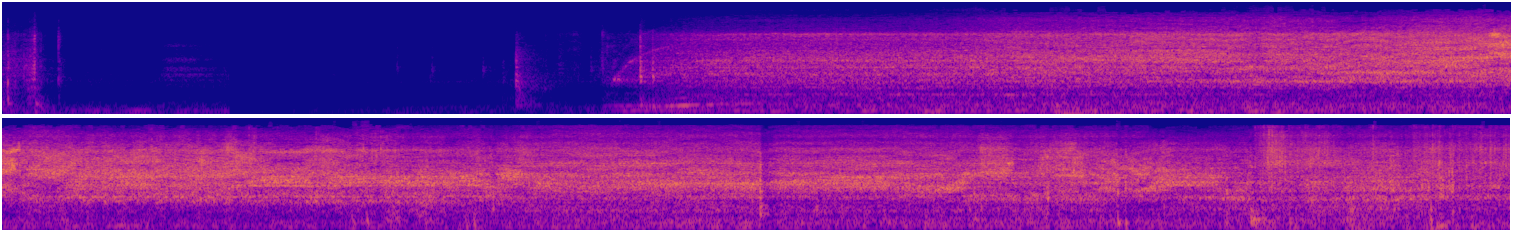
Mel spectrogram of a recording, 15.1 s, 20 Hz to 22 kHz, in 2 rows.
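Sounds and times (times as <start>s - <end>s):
vacuum cleaner motor running: 3.0s - 15.0s.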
